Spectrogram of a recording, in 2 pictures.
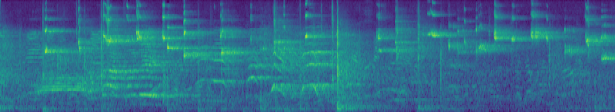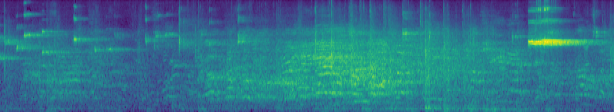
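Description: A basketball game on a hardwood gym floor: sneakers squeak, the ball is dribbled, and the spectators' voices swell in the hall. A referee's whistle blows once, sharply, near the end.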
